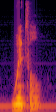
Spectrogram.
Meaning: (noun) A knife; especially, a clasp-knife, pocket knife, or sheath knife; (verb) 1. To cut or shape wood with a knife 2. To reduce or gradually eliminate something (such as a debt)
- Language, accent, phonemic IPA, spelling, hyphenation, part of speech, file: English, US, /ˈwɪɾl̩/, whittle, whit‧tle, noun / verb, En-us-whittle.ogg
